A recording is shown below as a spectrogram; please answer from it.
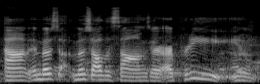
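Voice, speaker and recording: With crowd chatter audible behind her, a young female country singer answers interview questions in an upbeat, chatty way. Her voice is mid-range and a little fast, and she often restarts her sentences.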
